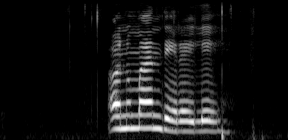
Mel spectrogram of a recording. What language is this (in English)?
Nepali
